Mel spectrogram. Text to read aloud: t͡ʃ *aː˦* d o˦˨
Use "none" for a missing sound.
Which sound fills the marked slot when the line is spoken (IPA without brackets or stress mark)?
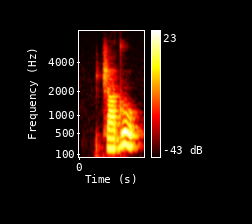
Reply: aː˨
